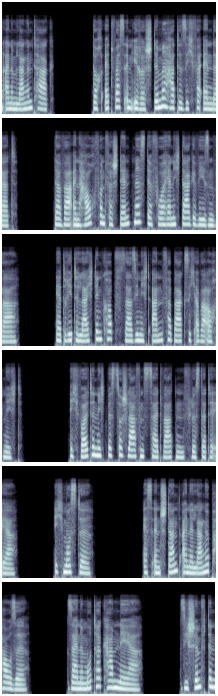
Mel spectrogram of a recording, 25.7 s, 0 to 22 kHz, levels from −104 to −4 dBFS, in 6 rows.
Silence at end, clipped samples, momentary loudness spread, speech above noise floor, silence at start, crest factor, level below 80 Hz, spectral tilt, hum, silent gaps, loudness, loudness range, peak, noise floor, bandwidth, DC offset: 0 s; under 0.1%; 9 LU; over 74 dB; 0 s; 16 dB; -46 dBFS; -5 dB/octave; none; 1.04-1.77 s, 4.60-5.29 s, 8.91-9.60 s, 13.27-14.15 s, 17.45-18.13 s, 18.98-19.91 s, 21.98-22.68 s, 24.23-24.94 s; -17 LUFS; 3 LU; 0 dBFS; under -90 dBFS; 12.5 kHz; under 0.1%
